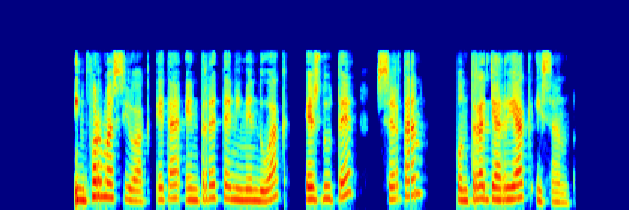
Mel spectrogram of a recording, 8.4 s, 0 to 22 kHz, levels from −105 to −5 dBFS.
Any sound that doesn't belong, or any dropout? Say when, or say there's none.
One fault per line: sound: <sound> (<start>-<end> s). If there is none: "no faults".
no faults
